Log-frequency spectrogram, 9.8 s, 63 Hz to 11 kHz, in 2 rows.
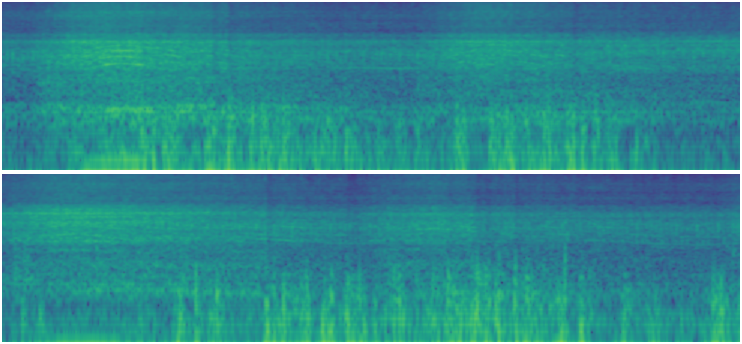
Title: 1.8T strange noises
